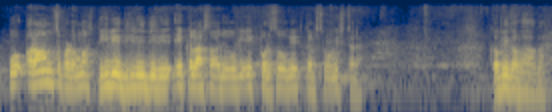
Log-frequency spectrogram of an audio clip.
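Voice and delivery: low, softening steadily to a murmur; easy-going. Real, not acted. Promises unhurried classes, voice drops.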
